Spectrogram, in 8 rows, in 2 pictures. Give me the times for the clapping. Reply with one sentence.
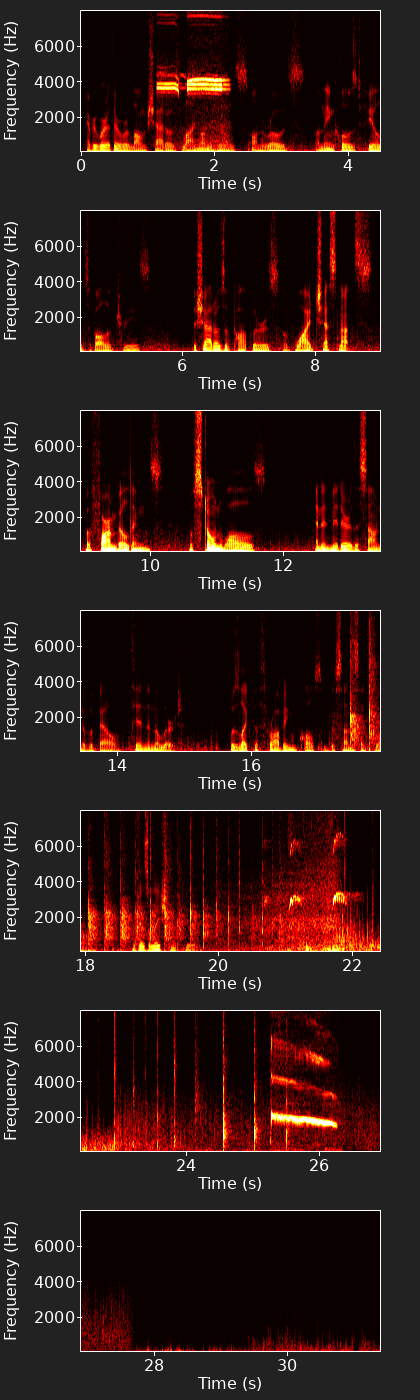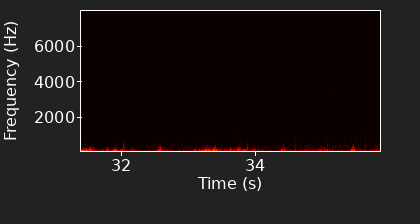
You can hear the clapping from 17.2 to 25.6 s.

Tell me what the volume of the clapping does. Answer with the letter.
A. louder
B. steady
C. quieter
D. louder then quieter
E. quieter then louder
E.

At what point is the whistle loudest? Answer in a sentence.
The loudest moment of the whistle is at 26 seconds.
